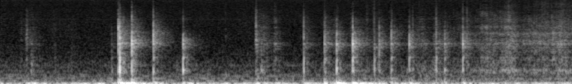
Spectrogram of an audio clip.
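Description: Long nails scratch across and tap on a thin printed paper postcard lying flat, producing a quiet series of short, bright, crinkly clicks and scratches. The taps decay quickly over a steady low rumble.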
